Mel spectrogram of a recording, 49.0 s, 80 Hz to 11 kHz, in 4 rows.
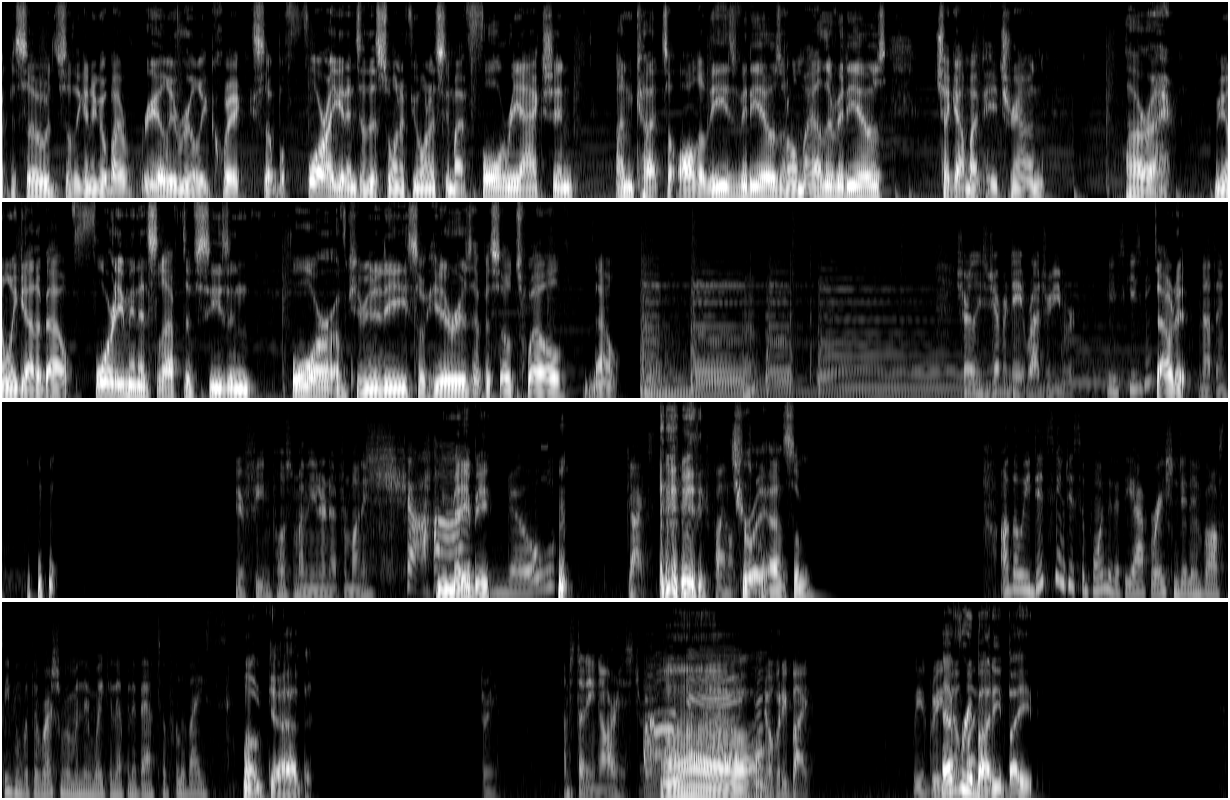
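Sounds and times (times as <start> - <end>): person speaking: 0.0 - 10.4, 11.3 - 18.4, 19.7 - 19.9, 23.7 - 24.2, 24.8 - 25.0, 28.7 - 30.2, 31.0 - 32.6, 39.2 - 39.9, 43.2 - 44.7, 45.9 - 47.1
short laugh: 24.8 - 25.0, 31.1 - 31.6.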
